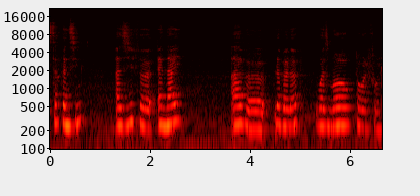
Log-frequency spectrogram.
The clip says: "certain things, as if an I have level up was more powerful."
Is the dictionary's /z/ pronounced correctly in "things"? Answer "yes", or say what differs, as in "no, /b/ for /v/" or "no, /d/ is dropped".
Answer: no, /z/ is dropped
